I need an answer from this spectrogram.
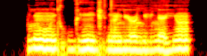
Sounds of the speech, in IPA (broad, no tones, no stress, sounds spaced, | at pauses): l ũ d ṵ ɡʱ ĩ ɡ ḭ d ə̃ lʲ œ l i l ɛ j ə̃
